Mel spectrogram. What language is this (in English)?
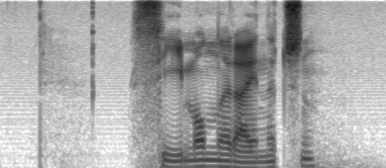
Norwegian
